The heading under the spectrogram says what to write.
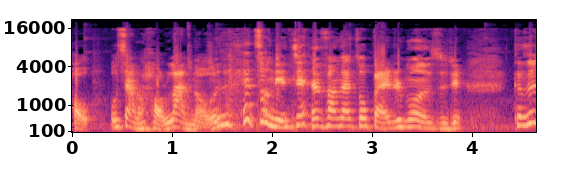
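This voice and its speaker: A woman's high voice swings very widely in pitch as noticeable noise carries in the background. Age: 20s. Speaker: performance artist. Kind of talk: casual chat.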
